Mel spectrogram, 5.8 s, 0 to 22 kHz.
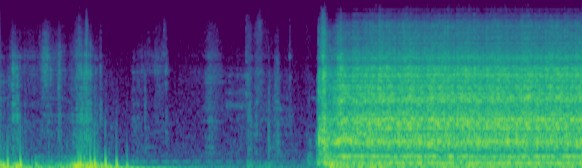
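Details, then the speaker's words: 1940s Dodge army truck sitting 30+ years, spark confirmed at points, carburetor accelerator pump heard squirting fuel: steady, rhythmic cranking after some clunks, never catching or firing; crank no start, most achieved is a sputter. "Ooh, it sputtered. So the most I've been able to get is sputter. I can hear the carburetor injecting fluid."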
